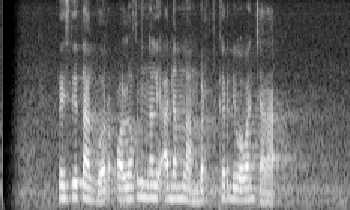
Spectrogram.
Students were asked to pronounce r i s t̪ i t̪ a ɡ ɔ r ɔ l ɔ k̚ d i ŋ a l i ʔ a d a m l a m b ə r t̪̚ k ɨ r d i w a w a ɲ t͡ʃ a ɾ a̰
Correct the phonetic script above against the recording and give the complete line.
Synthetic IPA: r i s t̪ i t̪ a ɡ ɔ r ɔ l ɔ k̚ n i ŋ a l i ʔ a d a m l a m b ə r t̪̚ k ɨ r d i w a w a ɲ t͡ʃ a ɾ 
